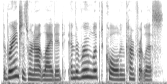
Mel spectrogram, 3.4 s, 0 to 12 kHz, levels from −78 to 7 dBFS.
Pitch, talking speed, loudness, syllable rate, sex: 225 Hz, 215 wpm, -20 LUFS, 5.7 syllables/s, female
